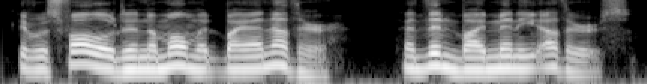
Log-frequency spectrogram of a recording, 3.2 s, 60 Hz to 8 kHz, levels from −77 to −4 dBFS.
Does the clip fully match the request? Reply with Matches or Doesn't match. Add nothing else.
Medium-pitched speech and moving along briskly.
Matches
